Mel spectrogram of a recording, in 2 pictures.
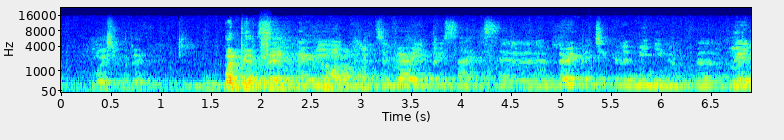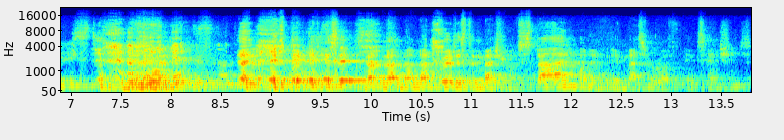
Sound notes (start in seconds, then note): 7.0 laughter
